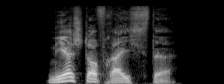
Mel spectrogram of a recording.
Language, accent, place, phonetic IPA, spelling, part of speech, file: German, Germany, Berlin, [ˈnɛːɐ̯ʃtɔfˌʁaɪ̯çstə], nährstoffreichste, adjective, De-nährstoffreichste.ogg
- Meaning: inflection of nährstoffreich: 1. strong/mixed nominative/accusative feminine singular superlative degree 2. strong nominative/accusative plural superlative degree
